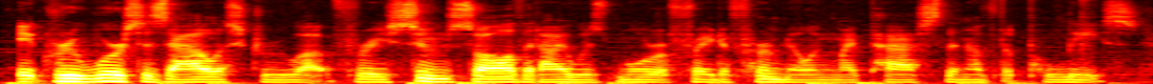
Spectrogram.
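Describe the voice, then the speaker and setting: A man's voice: fairly low pitch, flat delivery, fairly quick, mellow, lightly acted. A man playing an old, dying landowner in an audio drama, confessing in a solemn, formal, old-fashioned way, bitter and desperate. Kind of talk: amateur audio drama acting of a Victorian detective story. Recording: dramatic music under the voice.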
